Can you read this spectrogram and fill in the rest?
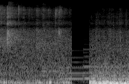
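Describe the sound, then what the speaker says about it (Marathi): Dense, hissing rain pours down steadily, briefly cutting out for a split second before resuming louder. "मस्त पाऊस पडतोय"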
